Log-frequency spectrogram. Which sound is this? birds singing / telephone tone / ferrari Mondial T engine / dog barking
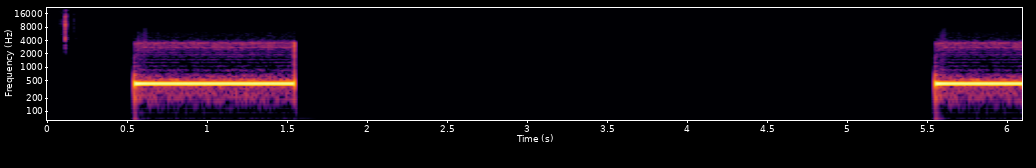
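telephone tone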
